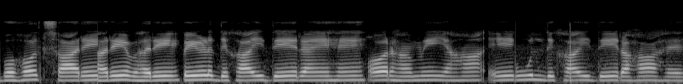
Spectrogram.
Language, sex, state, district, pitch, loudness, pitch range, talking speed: Hindi, female, Maharashtra, Solapur, 195 Hz, -23 LUFS, 190-200 Hz, 160 wpm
